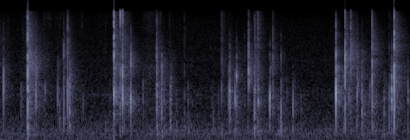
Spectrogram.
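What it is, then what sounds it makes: Plastic bag full of flour. Long teal nails scratch and squeeze a medium clear plastic bag with a purple label, full of flour or grain. Quiet, bright crinkles and sharp crackling snaps come in irregular bursts, with no low-end weight and almost no ring after each one.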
